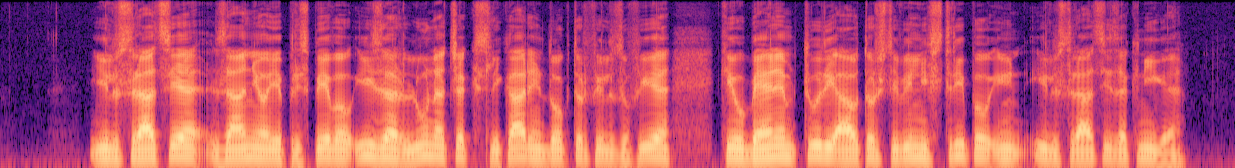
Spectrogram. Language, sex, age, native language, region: Slovenian, male, 60+, Slovenian, Central Slovenia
